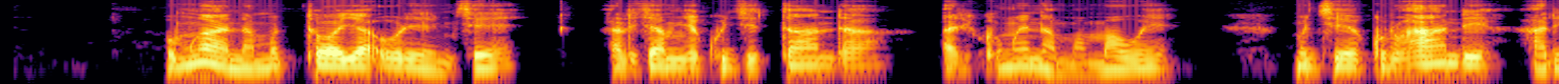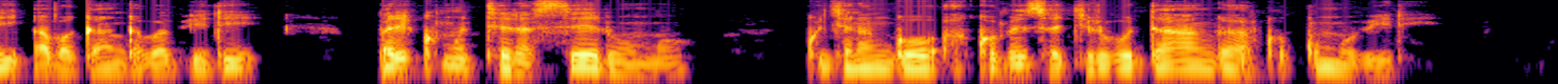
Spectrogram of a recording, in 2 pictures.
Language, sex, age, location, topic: Kinyarwanda, male, 18-24, Kigali, health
